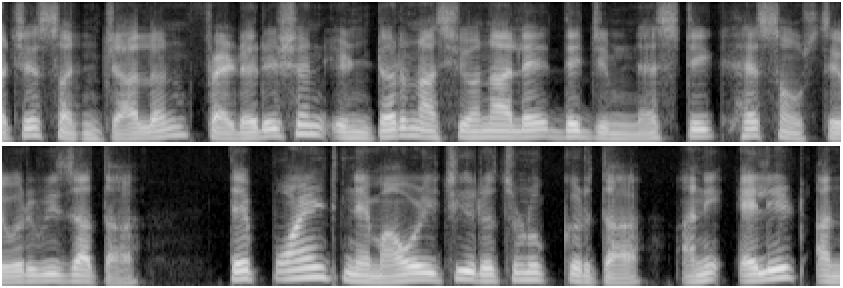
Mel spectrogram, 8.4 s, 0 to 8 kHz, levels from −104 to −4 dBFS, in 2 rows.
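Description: A speech recording that passed through a call codec, with nothing above 8 kHz, which fits a 64 kbps G.722 stream. At 0.36 to 0.42 s a sound hangs on slightly too long, with a slight buzz or dip, before the speech carries on without a gap. This is a short stall from a late packet: the jitter buffer ran dry, so the receiver stretched the last sound by about 40 ms until the packet turned up, then resumed exactly where it left off. Nothing is lost, but the timing there is pushed back by 40 ms. Between 5.93 and 6.29 s, after "संस्थेवरवीं जाता जें पॉयंट" and before "रचणूक करता", the speech briefly sounds rushed at an unchanged pitch, running at about 113% speed. That is a jitter buffer speed-up: with more audio queued than it wanted, the receiver repeatedly cut out short pitch-period-sized slices, trimming roughly 50 ms to bring the delay back down.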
